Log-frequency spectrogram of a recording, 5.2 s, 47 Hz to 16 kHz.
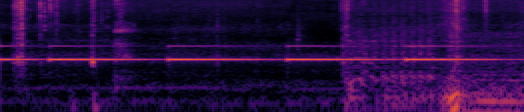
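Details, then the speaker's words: LB7 Duramax diesel after fuel filter head delete, still cold, third start: steady starter whir pulsing about once a second for three seconds before it catches; slow, lazy cold crank blamed on the battery. "battery didn't crank it over quite as quick, and it is like the third time I've started it. So if it turned over a little bit quicker, it would obviously fire up a bit quicker."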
